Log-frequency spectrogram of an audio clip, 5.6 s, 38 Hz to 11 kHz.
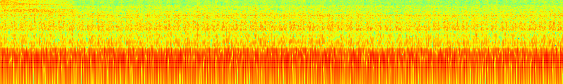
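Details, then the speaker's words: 2004 Honda CBR1000RR after repairing the IAC idle control valve, which had made it die at 62°C water temperature: steady, even low idle without dipping or hunting. Idle problem resolved; owner thinks it is now just overfueling. "Managed to fix the idle problem. Idle problem is resolved, thank goodness."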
